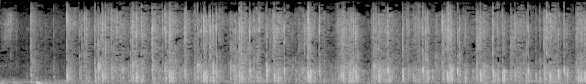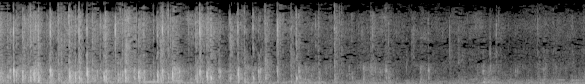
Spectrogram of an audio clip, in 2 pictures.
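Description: Audience applause, a dense round of clapping that starts just after the call for it and dies away over the last couple of seconds.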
